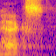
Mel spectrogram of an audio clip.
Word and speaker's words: haXe: in there called syntax although I should call it sintex because i pronounce it hex and as alan pointed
